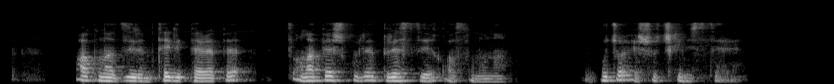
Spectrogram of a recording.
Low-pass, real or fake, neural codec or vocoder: 7.2 kHz; fake; vocoder, 44.1 kHz, 128 mel bands every 512 samples, BigVGAN v2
